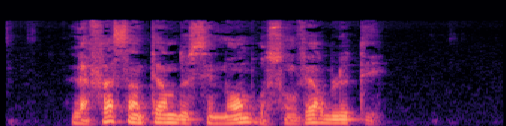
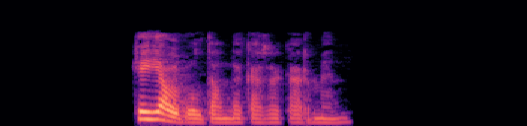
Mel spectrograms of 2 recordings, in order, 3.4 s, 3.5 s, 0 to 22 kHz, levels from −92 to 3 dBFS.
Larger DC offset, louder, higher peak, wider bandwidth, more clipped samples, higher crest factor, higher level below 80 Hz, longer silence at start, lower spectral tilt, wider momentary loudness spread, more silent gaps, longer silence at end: neither; about the same, -19 LUFS vs -20 LUFS; about the same, -2 dBFS vs -2 dBFS; first, 11.5 kHz vs 8 kHz; neither; about the same, 18 dB vs 22 dB; first, -48 dBFS vs -70 dBFS; second, 0.5 s vs 0.9 s; about the same, -5 dB/octave vs -5.5 dB/octave; second, 11 LU vs 18 LU; neither; second, 0.85 s vs 1.2 s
